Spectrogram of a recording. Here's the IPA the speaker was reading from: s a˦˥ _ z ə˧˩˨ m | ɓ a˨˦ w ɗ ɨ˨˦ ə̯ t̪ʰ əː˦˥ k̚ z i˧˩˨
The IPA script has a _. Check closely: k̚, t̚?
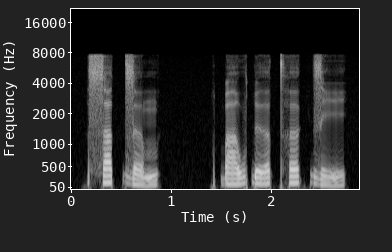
t̚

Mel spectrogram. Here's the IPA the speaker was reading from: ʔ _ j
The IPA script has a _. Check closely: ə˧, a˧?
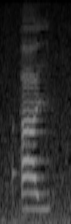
a˧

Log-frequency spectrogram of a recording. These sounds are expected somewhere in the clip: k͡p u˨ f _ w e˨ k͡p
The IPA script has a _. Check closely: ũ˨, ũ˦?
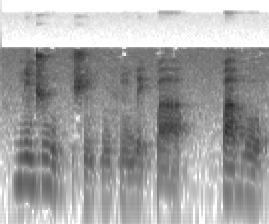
ũ˨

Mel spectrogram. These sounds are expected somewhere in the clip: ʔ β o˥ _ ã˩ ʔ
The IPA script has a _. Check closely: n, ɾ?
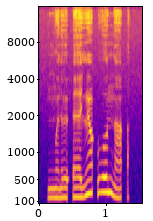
n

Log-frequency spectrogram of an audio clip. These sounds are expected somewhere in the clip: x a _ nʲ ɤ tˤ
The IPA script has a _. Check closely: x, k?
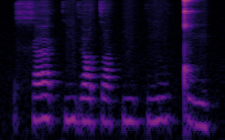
k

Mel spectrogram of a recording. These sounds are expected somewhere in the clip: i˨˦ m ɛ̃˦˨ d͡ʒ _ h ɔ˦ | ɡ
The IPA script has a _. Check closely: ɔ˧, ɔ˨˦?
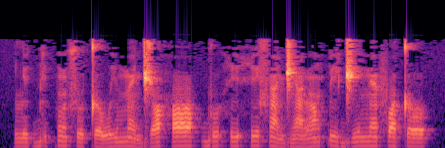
ɔ˨˦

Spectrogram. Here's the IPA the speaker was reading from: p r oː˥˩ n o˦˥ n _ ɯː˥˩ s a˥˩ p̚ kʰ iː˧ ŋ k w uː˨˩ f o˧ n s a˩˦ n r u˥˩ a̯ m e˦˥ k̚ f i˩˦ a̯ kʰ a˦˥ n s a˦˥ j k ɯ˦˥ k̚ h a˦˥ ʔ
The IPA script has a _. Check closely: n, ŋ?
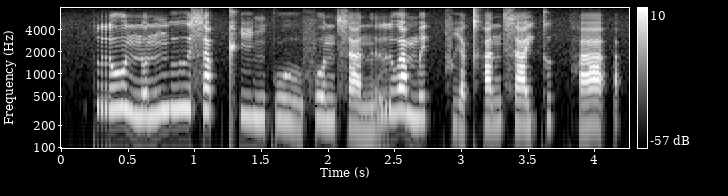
ŋ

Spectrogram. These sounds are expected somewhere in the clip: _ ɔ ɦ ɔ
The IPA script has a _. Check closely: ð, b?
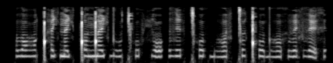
ð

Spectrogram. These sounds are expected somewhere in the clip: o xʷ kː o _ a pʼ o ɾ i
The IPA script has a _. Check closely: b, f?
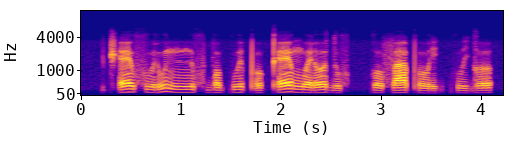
f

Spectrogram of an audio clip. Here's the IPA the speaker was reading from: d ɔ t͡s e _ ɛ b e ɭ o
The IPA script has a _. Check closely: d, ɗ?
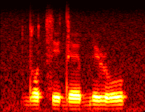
d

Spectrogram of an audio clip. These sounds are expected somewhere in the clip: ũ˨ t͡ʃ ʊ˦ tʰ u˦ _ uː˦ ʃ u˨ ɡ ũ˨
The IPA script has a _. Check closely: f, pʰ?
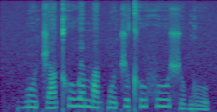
f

